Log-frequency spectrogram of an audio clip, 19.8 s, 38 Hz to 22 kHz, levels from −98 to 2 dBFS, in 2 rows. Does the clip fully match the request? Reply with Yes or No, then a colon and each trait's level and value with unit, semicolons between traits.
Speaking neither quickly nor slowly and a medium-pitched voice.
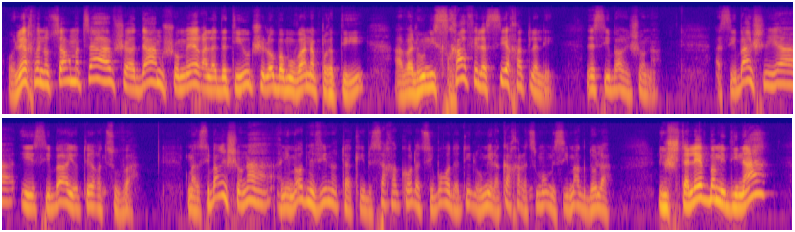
Yes: average, 135 wpm; medium, 165 Hz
